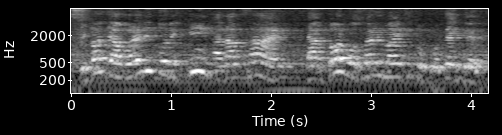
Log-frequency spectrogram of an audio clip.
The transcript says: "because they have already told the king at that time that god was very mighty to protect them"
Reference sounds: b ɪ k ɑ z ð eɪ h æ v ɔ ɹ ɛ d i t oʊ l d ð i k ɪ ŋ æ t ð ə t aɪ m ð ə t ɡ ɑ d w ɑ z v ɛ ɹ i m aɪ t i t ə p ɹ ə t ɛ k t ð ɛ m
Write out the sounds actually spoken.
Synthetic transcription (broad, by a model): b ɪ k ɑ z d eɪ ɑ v ɔ ɹ ɛ d i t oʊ d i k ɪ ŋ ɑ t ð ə t aɪ m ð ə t ɡ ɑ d w ɑ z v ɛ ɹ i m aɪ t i t ə p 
